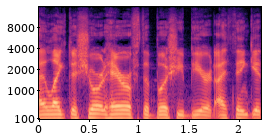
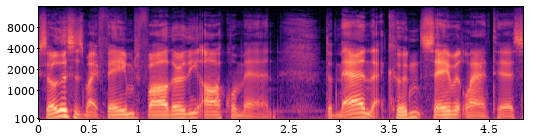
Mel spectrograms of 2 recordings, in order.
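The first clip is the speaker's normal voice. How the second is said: plain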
